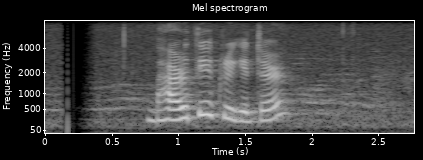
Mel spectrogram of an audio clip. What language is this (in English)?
Bangla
